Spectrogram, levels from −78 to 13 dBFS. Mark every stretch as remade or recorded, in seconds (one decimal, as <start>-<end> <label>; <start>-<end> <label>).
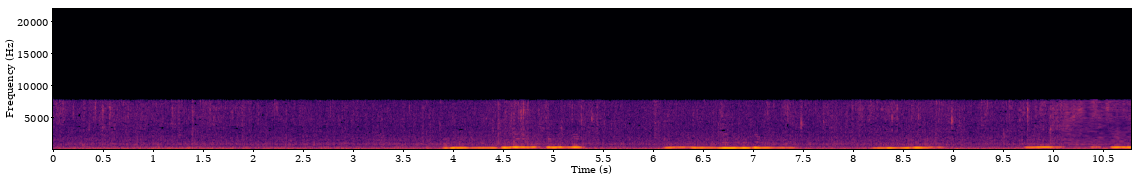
0.0-10.1 recorded; 10.1-10.8 remade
